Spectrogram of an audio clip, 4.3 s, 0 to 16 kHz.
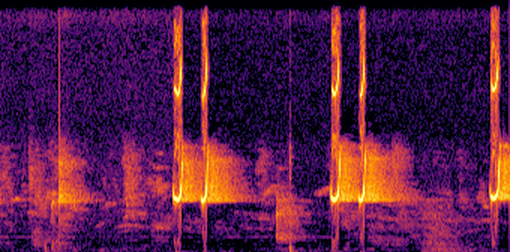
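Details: Morning calls of kept quail: crisp, very high paired notes, two quick strikes close together, repeated roughly every 1.3 seconds over a quiet background.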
